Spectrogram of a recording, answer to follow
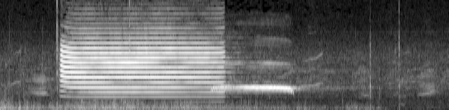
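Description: Football ground siren sounding the end of the quarter. A loud, steady blast starts about half a second in, changes after about a second and a half to a thinner, higher tone, and cuts off about three seconds in.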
